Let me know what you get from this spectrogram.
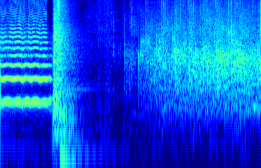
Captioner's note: applause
